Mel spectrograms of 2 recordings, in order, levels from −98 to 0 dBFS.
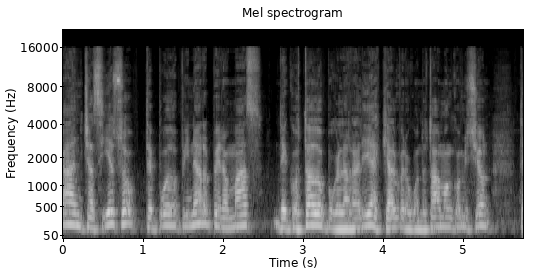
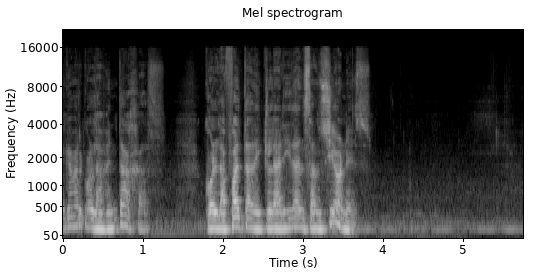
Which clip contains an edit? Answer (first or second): first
